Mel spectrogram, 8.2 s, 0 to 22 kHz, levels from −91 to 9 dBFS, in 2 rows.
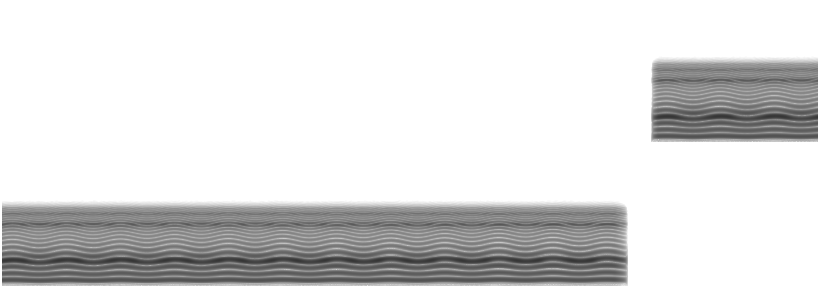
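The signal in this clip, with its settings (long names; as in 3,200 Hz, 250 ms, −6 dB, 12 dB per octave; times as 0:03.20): vowel from formants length 3.95 s, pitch 175 Hz, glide +1.5 semitones, vibrato 3.7 Hz, vibrato depth 0.95 semitones, F1 740 Hz, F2 2,200 Hz, F3 3,000 Hz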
